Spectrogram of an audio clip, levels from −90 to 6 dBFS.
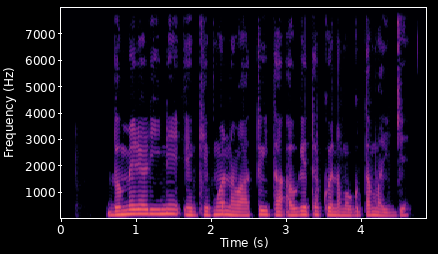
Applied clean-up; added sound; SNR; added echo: neural mask model Resemble Enhance denoiser.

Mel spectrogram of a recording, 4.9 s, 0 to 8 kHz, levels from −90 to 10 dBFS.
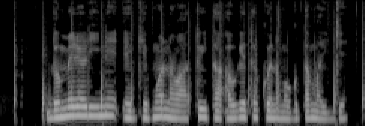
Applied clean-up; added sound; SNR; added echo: classical method spectral subtraction.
